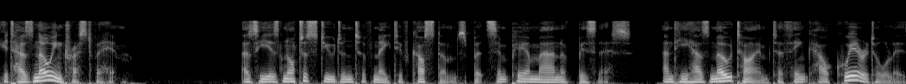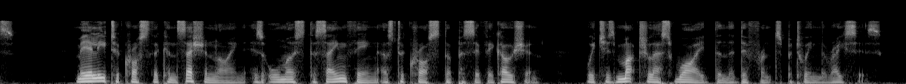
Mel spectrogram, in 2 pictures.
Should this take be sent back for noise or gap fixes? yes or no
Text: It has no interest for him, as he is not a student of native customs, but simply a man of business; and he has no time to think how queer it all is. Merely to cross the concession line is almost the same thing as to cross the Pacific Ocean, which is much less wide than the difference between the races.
no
